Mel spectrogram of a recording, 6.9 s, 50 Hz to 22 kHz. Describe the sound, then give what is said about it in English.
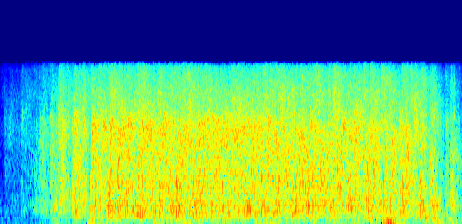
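An audience applauds at a lecture by L. Ron Hubbard given on 3 September 1963: a dense, crackling wash of many hands clapping that swells up within a second, holds steady and loud for several seconds, then begins to ease off. No one speaks. “I wouldn't have applauded like that.”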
